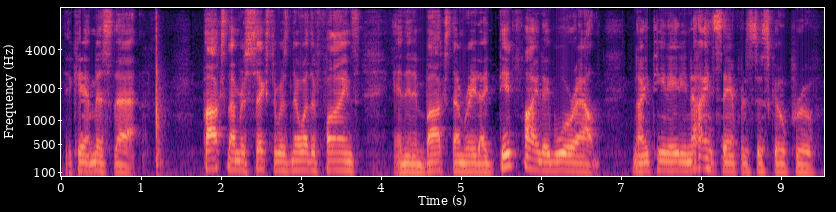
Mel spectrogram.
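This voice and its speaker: A man's voice: on the low side, moderate pace. A man hosting a coin roll hunting vlog, talking casually and plainly, cheerful about each find, recorded indoors on a camera mic. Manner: chatty, plainspoken, upbeat about finds.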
